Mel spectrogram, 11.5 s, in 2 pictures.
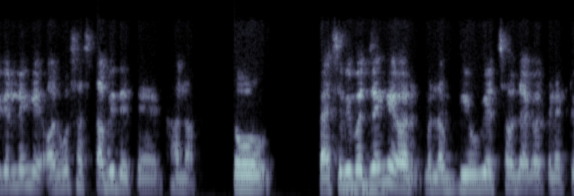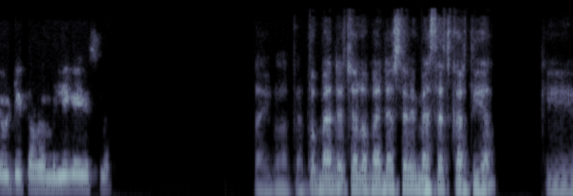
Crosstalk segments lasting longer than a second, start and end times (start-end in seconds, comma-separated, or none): none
